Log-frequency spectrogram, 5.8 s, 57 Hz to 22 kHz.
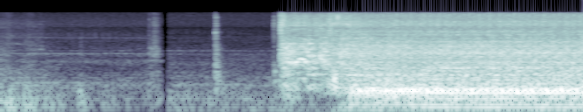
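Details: Dodge Ram 2500 diesel with both batteries installed, after a weak battery failed in bitter cold: starter turns briefly, engine fires right up and holds a steady, even idle clatter; normal start and idle.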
